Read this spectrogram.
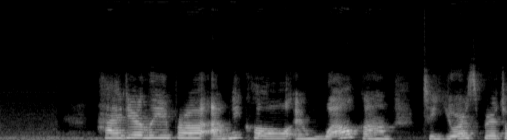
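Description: A woman speaks with animation, close to a microphone.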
